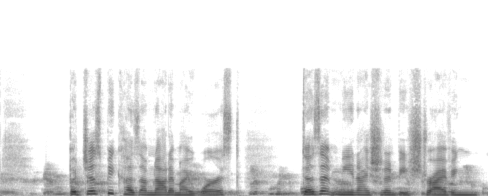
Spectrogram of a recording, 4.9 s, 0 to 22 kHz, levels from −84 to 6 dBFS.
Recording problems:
voice in the background; noticeable; throughout; 10 dB below the speech

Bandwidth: 14.5 kHz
